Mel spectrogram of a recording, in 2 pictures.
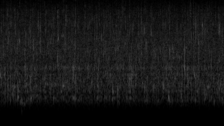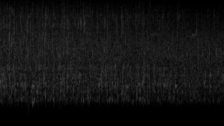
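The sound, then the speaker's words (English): A steady stream burbles and trickles over rocks in alpine country above the tree line where snow gums grow, a continuous bright babble of running water with small splashes throughout and no voices. “Up above the tree line where the snow gums grow and the pandanis gather, up here there is the sound of bubbles and a bubbling country and a place that doesn't feel permanent.”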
